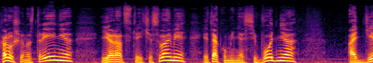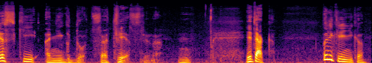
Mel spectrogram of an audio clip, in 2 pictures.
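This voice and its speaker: A man, hosting and telling jokes in a casual, animated, expressive way. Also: on the high side, normal speed. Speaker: host of a joke channel. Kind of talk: casual joke telling to camera.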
